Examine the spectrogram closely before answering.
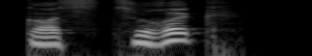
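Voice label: German "goss zurück"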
